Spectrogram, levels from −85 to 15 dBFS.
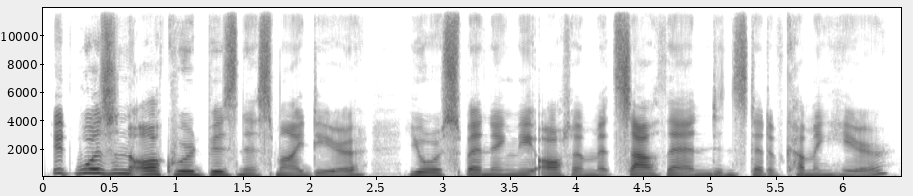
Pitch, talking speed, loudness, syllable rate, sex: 180 Hz, 170 wpm, -20 LUFS, 4.3 syllables/s, female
